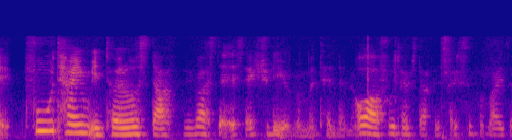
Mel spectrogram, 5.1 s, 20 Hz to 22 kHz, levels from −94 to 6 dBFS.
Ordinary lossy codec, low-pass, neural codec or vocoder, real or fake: none; none; none; real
